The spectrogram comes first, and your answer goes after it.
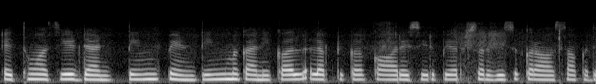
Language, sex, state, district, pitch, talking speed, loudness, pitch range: Punjabi, female, Punjab, Kapurthala, 225 Hz, 120 wpm, -15 LUFS, 220-235 Hz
